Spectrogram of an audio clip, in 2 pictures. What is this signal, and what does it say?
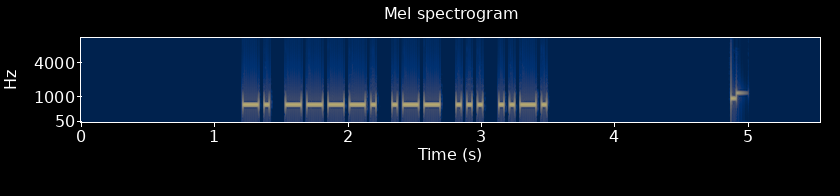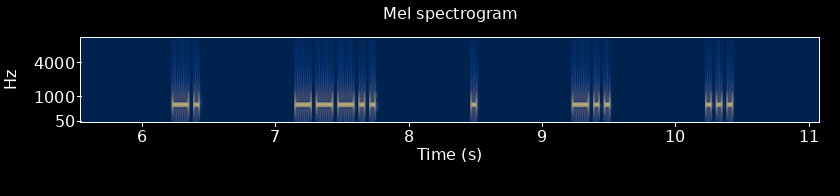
Morse code, heard as a keyed tone, about 30 wpm, spaced as for 15 wpm, 700 Hz. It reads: N9WSF N8EDS
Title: USA Call Signs - 5 Characters - 6x Character Spacing - 30wpm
